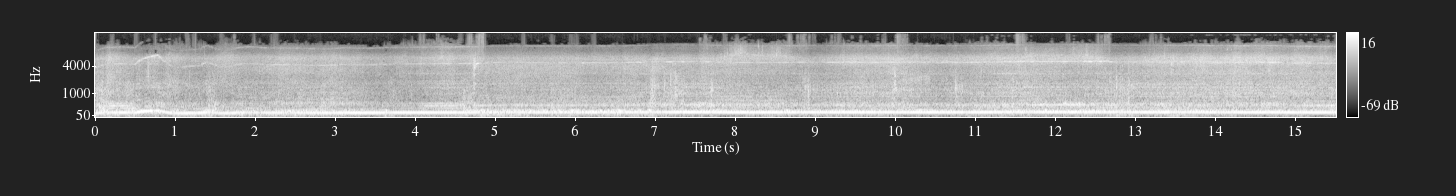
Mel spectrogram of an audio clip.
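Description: A jet ski engine drones steadily, revving briefly at first.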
